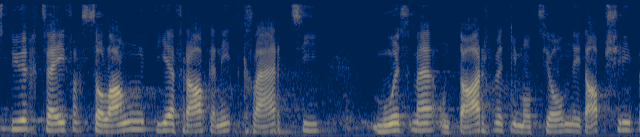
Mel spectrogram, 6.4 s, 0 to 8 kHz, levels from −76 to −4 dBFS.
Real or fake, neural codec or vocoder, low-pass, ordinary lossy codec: real; none; 7.2 kHz; Opus, 32 kbps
